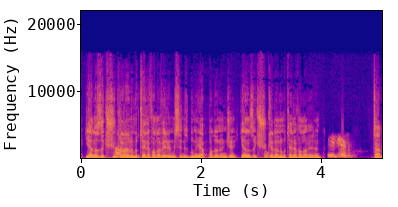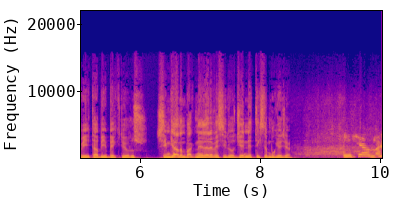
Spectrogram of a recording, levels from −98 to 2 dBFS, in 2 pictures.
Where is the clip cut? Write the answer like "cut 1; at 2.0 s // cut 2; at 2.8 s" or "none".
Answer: cut 1; at 4.0 s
